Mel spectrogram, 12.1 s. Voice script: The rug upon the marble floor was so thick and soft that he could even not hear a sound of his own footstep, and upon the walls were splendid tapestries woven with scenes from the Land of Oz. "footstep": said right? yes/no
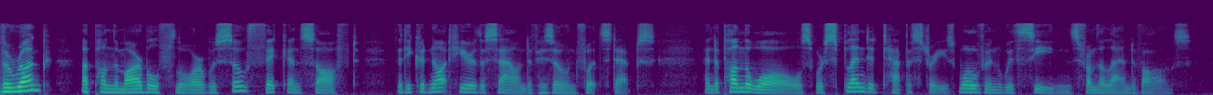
no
